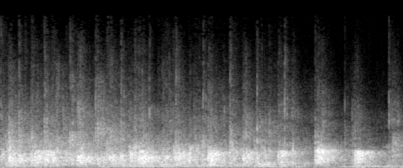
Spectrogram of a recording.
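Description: Sustained audience applause for a participant after a group circle exercise: a dense, steady wash of many hands clapping at fairly even loudness for about four seconds, with a few sharper bursts of claps near the end.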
